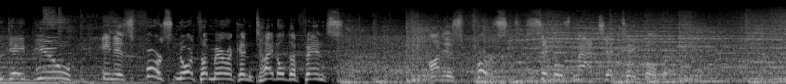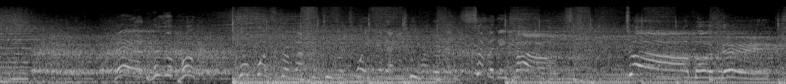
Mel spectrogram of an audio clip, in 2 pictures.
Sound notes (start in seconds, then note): 5.6 crowd cheering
